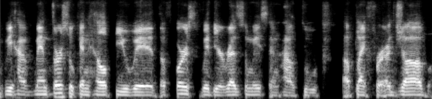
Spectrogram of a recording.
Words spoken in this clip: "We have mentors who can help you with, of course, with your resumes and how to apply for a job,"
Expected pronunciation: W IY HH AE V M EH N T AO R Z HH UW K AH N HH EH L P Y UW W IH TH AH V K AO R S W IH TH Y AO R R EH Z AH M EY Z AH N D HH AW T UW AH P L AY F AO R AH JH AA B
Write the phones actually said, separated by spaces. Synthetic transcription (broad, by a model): W IY HH AE V M EH N T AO R S HH UW K AH N HH EH L P Y UW W IH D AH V K AO R S W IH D Y AO R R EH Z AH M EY S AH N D HH AW T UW AH P L AY F AO R AH JH AA B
